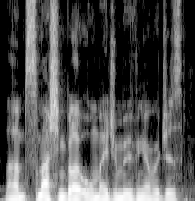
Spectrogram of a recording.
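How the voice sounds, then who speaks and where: A young man hosts a crypto livestream with a hoarse, worn-out voice, talking casually with lots of ums and restarts. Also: lowish voice, rapid-fire, warm tone. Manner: chatty, self-deprecating, many ums and restarts. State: hoarse, lost voice. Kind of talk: casual market analysis livestream.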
